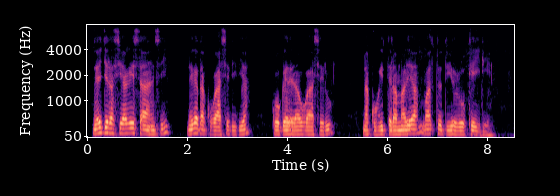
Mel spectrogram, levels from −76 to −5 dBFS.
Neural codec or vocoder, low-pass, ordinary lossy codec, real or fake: vocoder, 22.05 kHz, 80 mel bands, WaveNeXt; 7.2 kHz; none; fake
